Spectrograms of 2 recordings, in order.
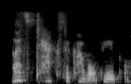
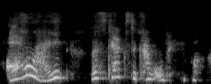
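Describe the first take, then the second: First: Said in the usual way. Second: High, breathless whispery squeal; hammed-up squeaky excitement with a laugh; really excited. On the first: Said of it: "And then I said". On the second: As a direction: imitate a friend giddily agreeing. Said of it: "she gets really excited".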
